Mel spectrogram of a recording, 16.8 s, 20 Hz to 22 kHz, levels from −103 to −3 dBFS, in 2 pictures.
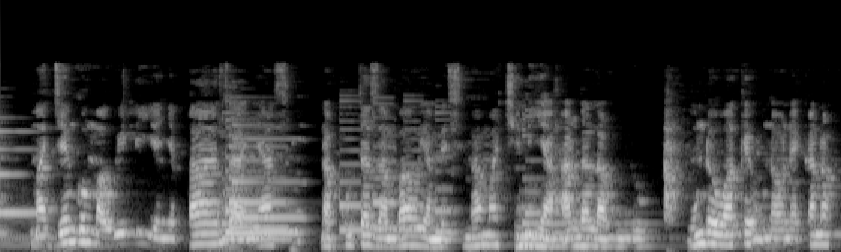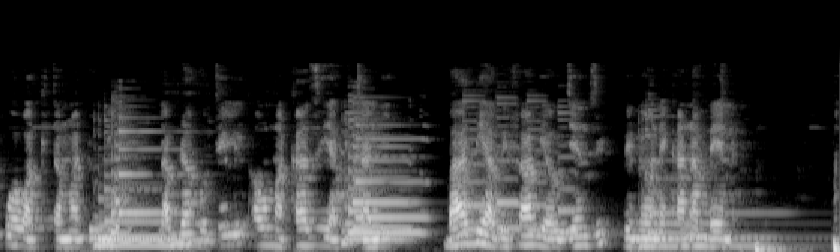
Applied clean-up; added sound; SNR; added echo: classical method WPE with log-MMSE.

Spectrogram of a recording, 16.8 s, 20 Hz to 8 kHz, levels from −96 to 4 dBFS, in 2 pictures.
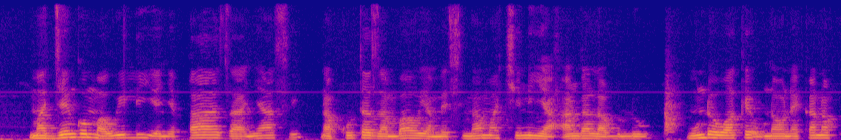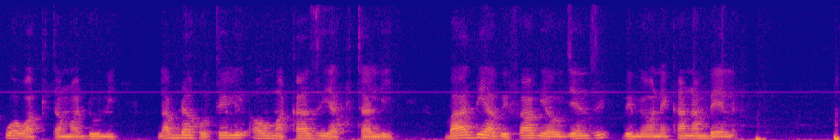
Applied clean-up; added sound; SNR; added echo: none; none; none; none.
